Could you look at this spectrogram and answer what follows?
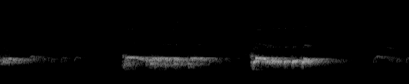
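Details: Local wild zebra dove delivering a loud, dense song used to train other birds: a fading coo, then two strong rolling coos about a second long, and a softer note at the end.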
